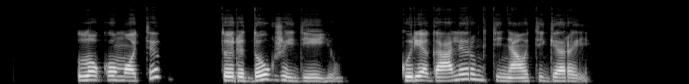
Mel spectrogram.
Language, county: Lithuanian, Tauragė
